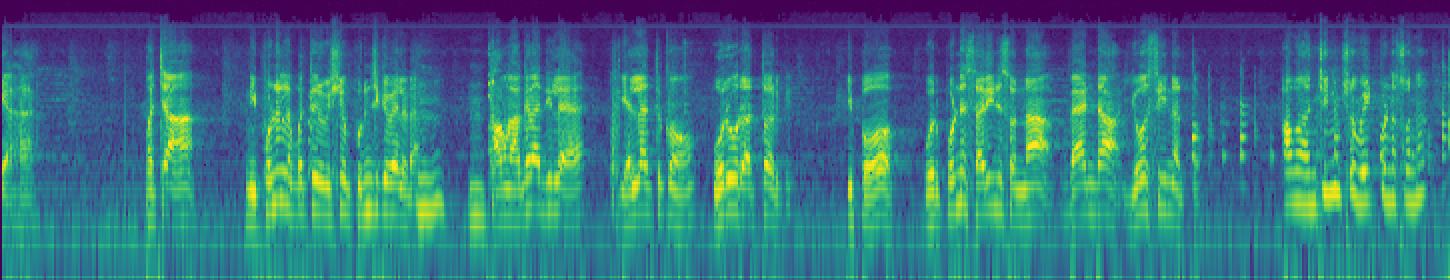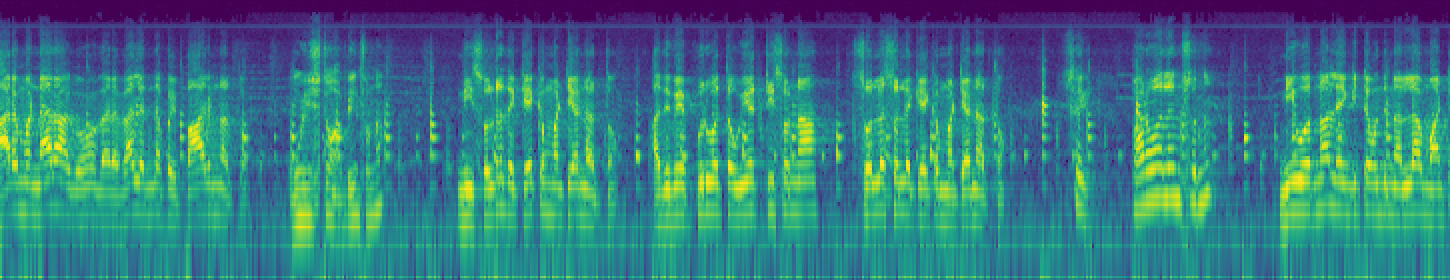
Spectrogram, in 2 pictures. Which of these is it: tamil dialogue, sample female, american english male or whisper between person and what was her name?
tamil dialogue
